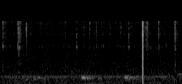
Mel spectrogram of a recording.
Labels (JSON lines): {"label": "ambient", "recorder": "HydroMoth"}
